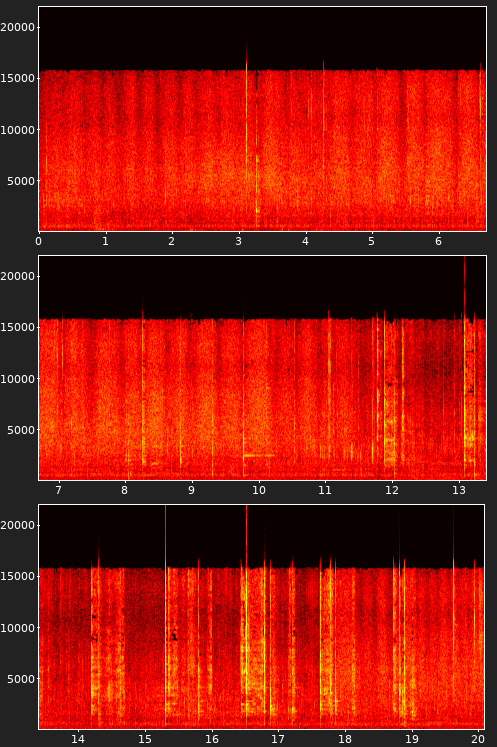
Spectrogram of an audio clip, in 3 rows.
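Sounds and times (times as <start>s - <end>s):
metal spatula scraping rice in pot: 0.7s - 4.0s, 4.6s - 12.4s, 13.0s - 20.0s
metal knocking on pot sides: 0.8s - 1.5s.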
